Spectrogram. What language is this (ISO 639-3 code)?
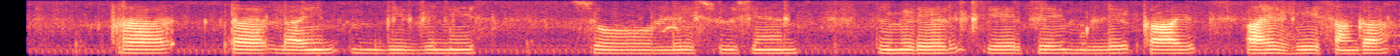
mar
